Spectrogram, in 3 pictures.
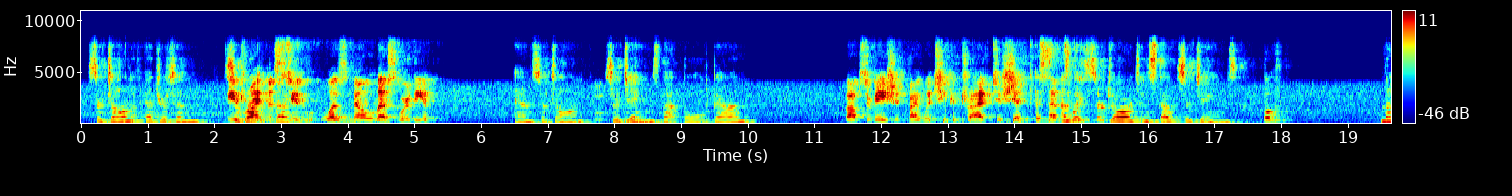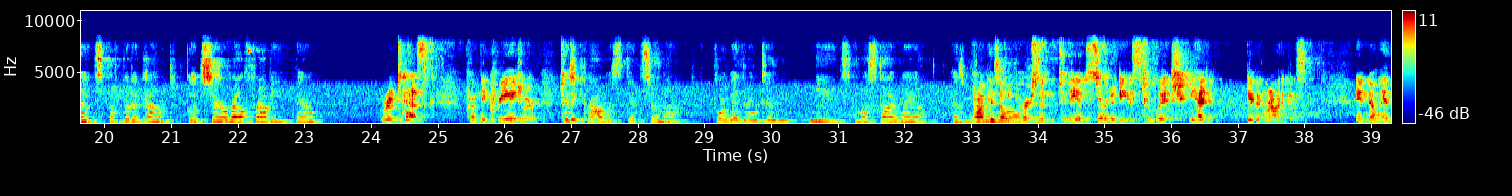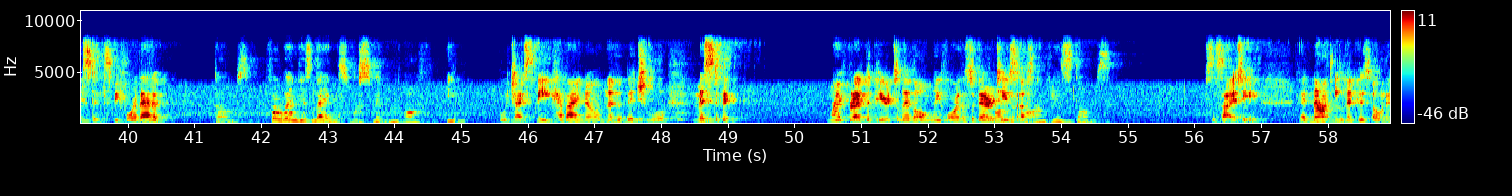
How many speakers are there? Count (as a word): two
